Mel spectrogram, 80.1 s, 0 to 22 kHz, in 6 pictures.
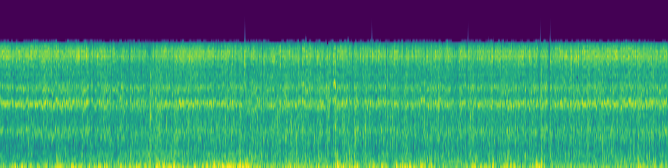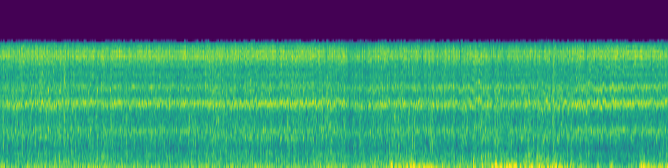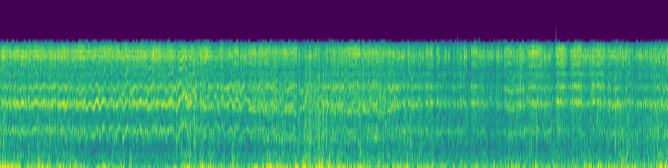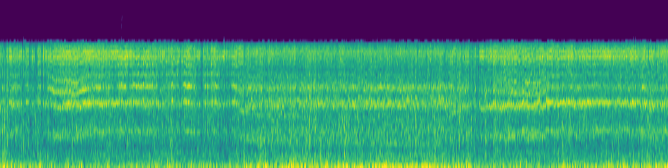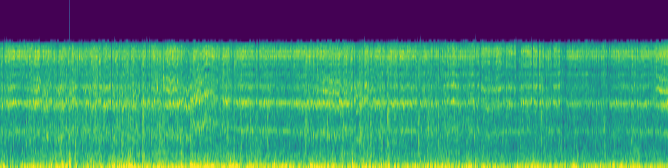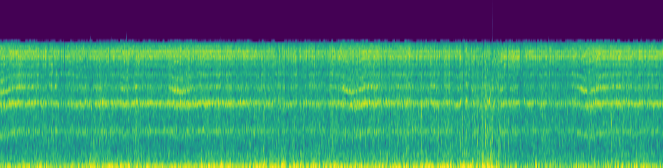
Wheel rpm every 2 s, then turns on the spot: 230, 220, 220, 230, 230, 220, 220, 220, 230, 210, 220, 230, 230, 240, 230, 230, 210, 220, 230, 230, 230, 230, 220, 200, 200, 220, 230, 230, 230, 240, 220, 230, 230, 230, 230, 230, 230, 230, 230, 230.
none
